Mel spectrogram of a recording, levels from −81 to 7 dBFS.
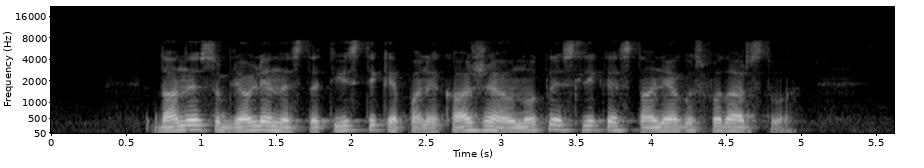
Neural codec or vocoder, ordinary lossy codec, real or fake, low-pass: none; none; real; 7.2 kHz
